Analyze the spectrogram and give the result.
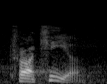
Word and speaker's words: trochia: T-R-O-C-H-I-A, pronounced trachea. And trachea in the Greek is the Greek equivalent of the Hebrew word magal. M-A-G-A-L, magal.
